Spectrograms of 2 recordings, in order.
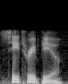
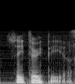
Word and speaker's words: C-3PO: I go with C-3PO. – C-3PO. – Mm-hmm. – Okay. Yeah. Get that? – Or is it CP-3O? – C-3PO. – C-3PO.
